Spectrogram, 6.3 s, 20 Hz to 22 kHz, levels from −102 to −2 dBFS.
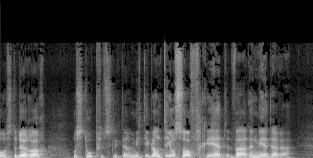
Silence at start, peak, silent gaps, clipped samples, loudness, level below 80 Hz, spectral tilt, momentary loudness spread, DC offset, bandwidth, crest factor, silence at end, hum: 0 s; -2 dBFS; none; under 0.1%; -20 LUFS; -54 dBFS; -5.5 dB/octave; 15 LU; under 0.1%; 16 kHz; 18 dB; 0.45 s; none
